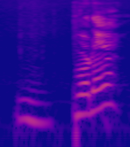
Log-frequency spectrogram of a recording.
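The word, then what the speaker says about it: birra: There's two Rs. There's only one R. No, this is two. says br I thought that's how you were. Honest to God, I thought that's how you were saying already. I'm like, where the is the B in the Right. Exactly. B I R R A.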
